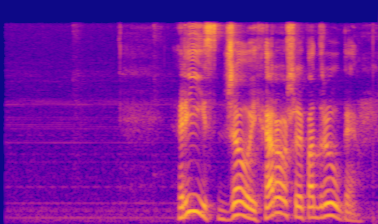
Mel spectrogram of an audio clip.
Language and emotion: Russian, positive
